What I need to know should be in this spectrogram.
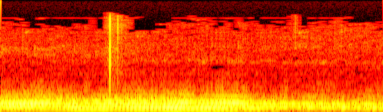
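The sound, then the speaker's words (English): A car on a little-traveled highway comes around a curve and slows, its engine a low, steady rumbling drone with a brief faint tick partway through. “A car comes around a curve. Slows up.”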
